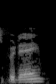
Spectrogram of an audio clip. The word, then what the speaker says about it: spoudai: This word diligence in Greek means spoudai, or is you pronounce it spoudai.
